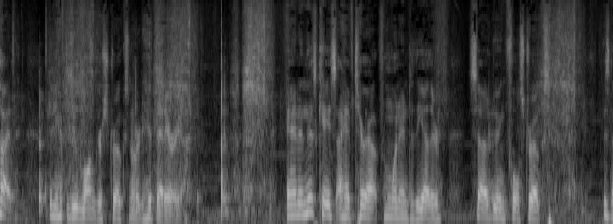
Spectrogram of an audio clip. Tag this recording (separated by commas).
planing timber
